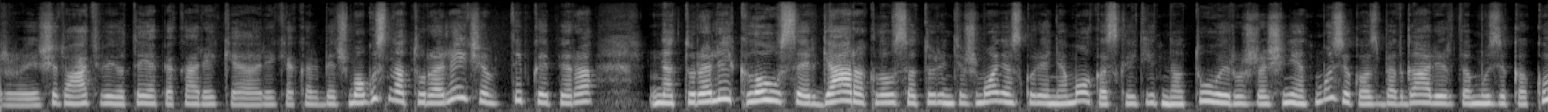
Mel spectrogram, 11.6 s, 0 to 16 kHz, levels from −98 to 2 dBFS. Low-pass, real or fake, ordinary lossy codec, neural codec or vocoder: 14.4 kHz; fake; AAC, 64 kbps; vocoder, 44.1 kHz, 128 mel bands every 512 samples, BigVGAN v2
